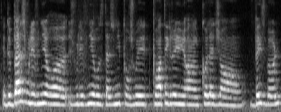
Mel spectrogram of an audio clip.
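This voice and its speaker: A woman's voice: on the high side, flat delivery, a little fast, dark tone. A young woman from France, answering interview questions fluently. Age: young adult. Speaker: guest, softball player.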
